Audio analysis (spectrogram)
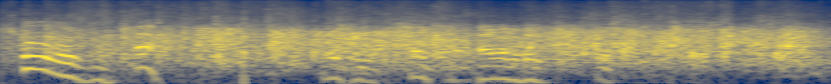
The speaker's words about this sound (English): Round of applause.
